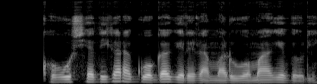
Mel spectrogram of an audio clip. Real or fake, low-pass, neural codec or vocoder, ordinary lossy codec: fake; none; vocoder, 44.1 kHz, 128 mel bands every 256 samples, BigVGAN v2; none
